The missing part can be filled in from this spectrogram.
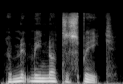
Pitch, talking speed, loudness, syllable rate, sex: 125 Hz, 240 wpm, -14 LUFS, 5.5 syllables/s, male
